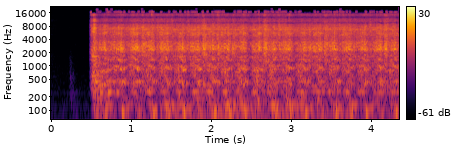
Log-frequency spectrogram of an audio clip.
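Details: International Scout 800A, barn-stored for years, cranking on the starter during a compression test. A fast, even cranking whir for about four seconds with no firing.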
